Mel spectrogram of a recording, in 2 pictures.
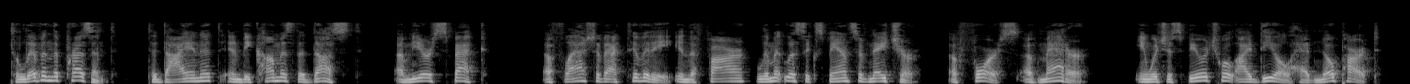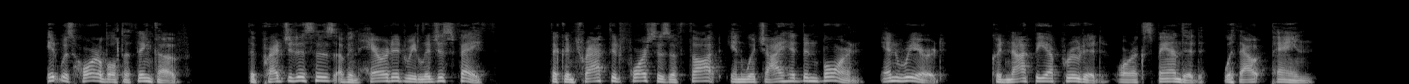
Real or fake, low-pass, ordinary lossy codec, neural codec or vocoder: real; 7.2 kHz; MP3, 32 kbps; none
